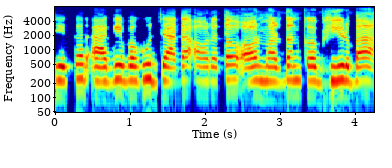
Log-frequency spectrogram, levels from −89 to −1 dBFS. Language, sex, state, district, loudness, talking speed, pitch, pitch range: Bhojpuri, female, Uttar Pradesh, Ghazipur, -14 LUFS, 140 wpm, 225 Hz, 220-235 Hz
